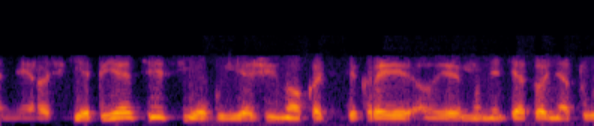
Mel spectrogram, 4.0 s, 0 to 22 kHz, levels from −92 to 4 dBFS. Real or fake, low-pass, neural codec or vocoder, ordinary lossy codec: real; 7.2 kHz; none; MP3, 32 kbps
